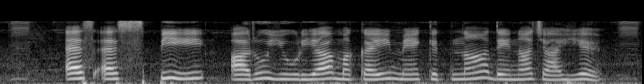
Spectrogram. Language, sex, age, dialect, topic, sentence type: Maithili, female, 18-24, Angika, agriculture, question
